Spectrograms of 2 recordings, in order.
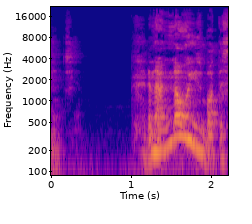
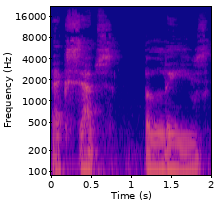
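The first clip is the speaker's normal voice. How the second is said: low, quiet voice with measured pauses; soft, deep pronouncement, unhurried at the close; God; 11 dB quieter, slower than usual. Retold or imitated. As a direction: let each word land softly and low. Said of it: "And he said it again".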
